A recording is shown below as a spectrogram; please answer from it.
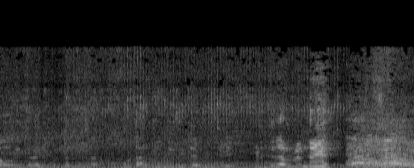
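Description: A motor vehicle passing on the road, with a low running rumble that swells loudest near the end, under people's voices.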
